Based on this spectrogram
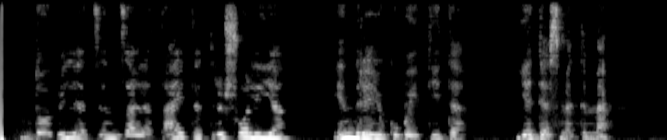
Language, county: Lithuanian, Alytus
